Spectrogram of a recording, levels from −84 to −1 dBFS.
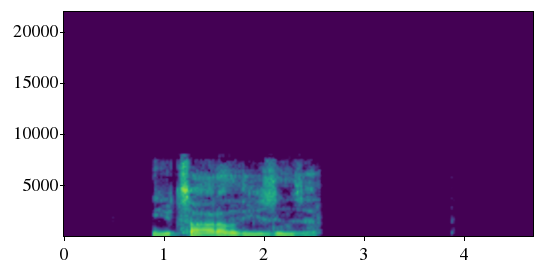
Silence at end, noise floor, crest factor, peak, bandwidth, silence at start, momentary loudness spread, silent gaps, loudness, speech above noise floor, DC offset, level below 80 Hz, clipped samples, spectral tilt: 2.2 s; under -90 dBFS; 22 dB; -2 dBFS; 8.2 kHz; 0.85 s; 19 LU; none; -20 LUFS; over 70 dB; under 0.1%; -66 dBFS; under 0.1%; -5 dB/octave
